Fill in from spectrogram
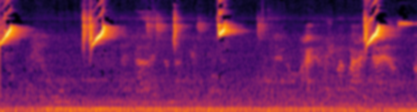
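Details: Sunbird lure bird from Long Thành, Đồng Nai, Vietnam: four sharp, high rising whistled notes spaced irregularly over five seconds, with faint chips and steady low hum beneath.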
